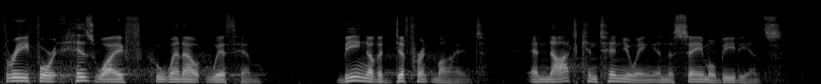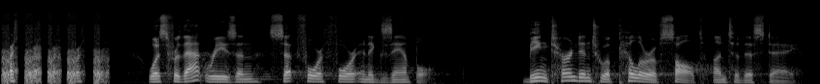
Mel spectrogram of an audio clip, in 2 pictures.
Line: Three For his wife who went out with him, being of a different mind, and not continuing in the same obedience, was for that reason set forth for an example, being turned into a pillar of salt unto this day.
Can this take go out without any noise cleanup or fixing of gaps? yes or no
no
